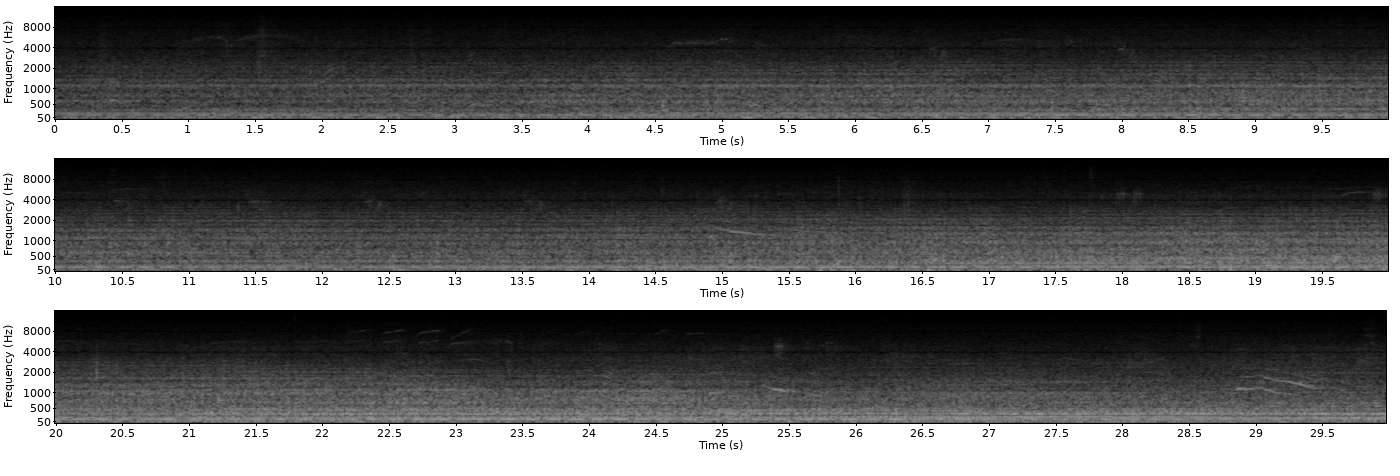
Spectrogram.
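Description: A motorboat engine running steadily, growing gradually louder as it comes nearer, its pitch shifting a little about two thirds of the way in. A few faint high chirps sound above it.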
